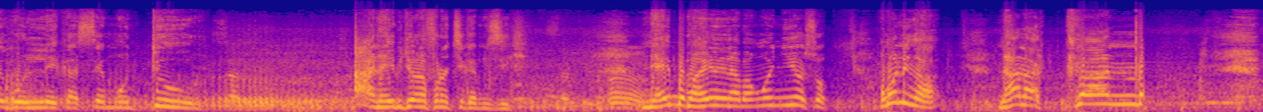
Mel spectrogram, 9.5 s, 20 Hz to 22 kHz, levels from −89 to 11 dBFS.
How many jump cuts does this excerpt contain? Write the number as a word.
one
